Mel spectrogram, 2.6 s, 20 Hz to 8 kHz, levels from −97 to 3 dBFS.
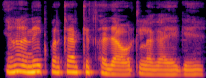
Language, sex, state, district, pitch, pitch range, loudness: Hindi, male, Uttar Pradesh, Etah, 150 Hz, 125-180 Hz, -22 LUFS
